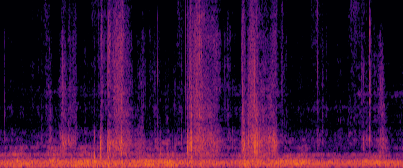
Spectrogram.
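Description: Hands digging into and squeezing slightly damp, lumpy cement powder: a steady gritty rustling with a few sharper crunches.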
